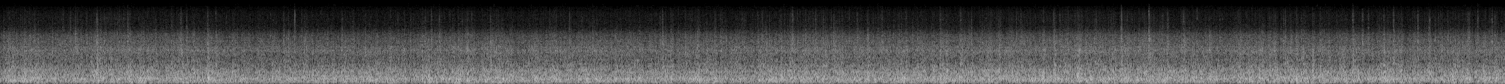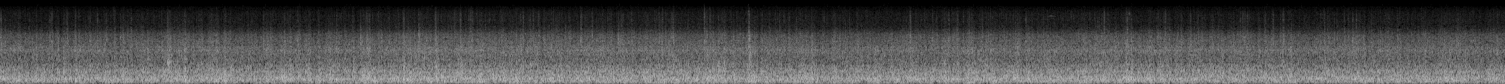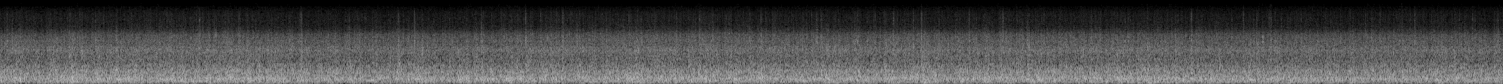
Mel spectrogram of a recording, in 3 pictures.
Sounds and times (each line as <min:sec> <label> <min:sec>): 0:00.1 Rain at night inside a van 0:45.1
